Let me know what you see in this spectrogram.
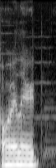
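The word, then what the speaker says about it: Euler: Eertton oiler. Oiler. That's how you say it.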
